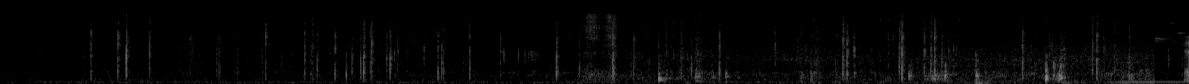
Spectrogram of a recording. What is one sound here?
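Metal parts click and clatter against each other.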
